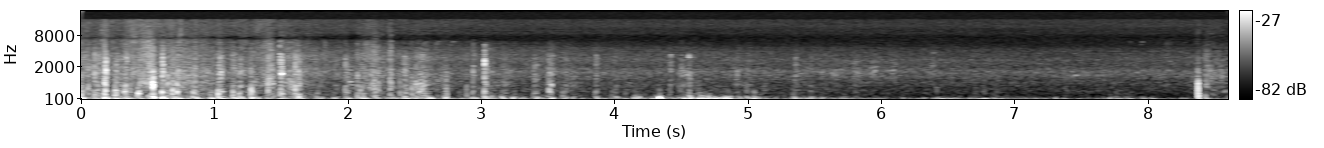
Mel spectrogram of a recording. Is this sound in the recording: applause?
no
